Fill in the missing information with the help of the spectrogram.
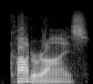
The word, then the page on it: cauterize: American English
